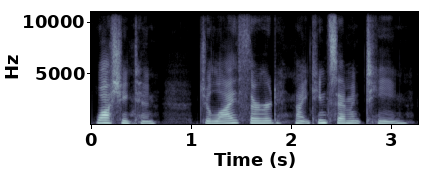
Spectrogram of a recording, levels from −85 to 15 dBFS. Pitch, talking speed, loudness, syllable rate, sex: 210 Hz, 90 wpm, -20 LUFS, 4.6 syllables/s, female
